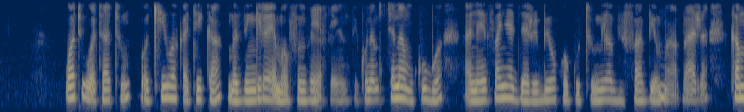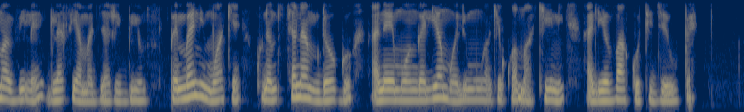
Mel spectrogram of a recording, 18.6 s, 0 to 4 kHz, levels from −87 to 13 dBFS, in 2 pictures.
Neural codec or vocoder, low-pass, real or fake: none; 3.6 kHz; real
